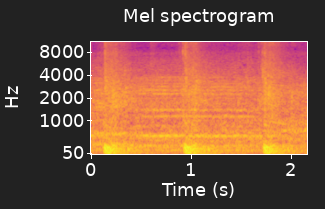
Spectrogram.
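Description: A slow, steady drum beat, one low thump about every 0.8 seconds, with a held chanted or sung note over it.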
